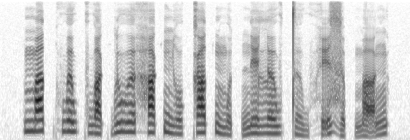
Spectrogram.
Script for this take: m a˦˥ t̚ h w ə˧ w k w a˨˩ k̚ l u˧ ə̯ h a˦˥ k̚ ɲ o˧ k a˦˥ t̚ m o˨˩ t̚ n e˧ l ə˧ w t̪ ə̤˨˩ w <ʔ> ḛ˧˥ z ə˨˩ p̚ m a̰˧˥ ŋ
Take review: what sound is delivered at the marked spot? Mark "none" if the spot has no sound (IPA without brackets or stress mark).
h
